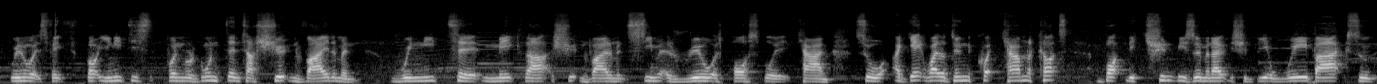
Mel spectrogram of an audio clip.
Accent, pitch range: British, 145-165 Hz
